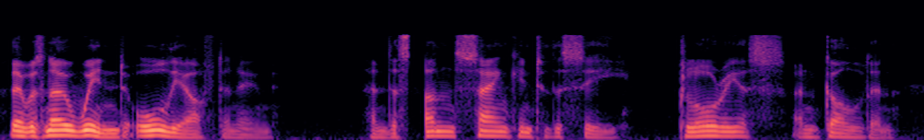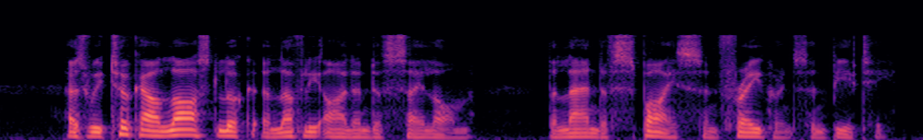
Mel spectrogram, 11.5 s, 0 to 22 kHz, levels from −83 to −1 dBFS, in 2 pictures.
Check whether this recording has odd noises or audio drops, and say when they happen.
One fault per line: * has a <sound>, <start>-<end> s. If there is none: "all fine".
* has a dropout, 2.5-2.7 s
